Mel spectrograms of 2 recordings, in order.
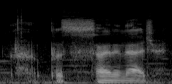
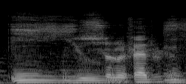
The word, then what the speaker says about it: pseudoephedrine: Poseidon Adger. What? I don't know, that's what it said on the side of the barrels. Spell it. P-S-E-U... Pseudoephedrine?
